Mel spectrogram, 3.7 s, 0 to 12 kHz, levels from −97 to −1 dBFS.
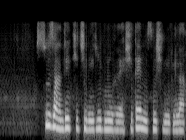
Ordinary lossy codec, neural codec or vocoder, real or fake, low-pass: none; codec, 16 kHz, 2 kbps, FreqCodec, smaller model; fake; 7.2 kHz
